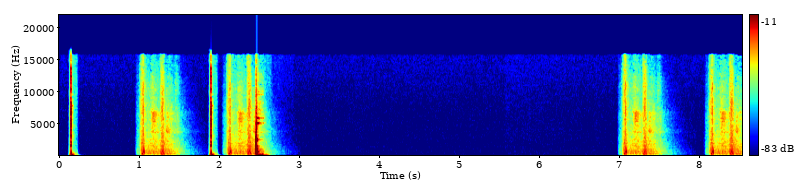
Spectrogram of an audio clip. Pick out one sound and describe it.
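Stone tiles slide with a short grinding scrape.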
